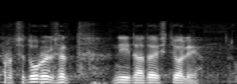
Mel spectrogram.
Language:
Estonian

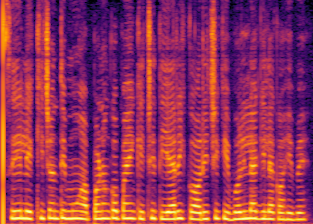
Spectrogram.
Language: Odia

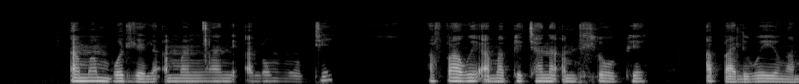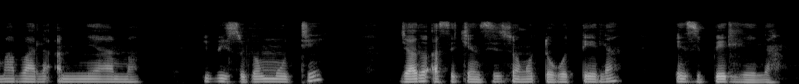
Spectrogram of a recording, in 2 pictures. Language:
North Ndebele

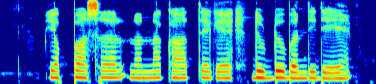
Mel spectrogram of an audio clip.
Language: Kannada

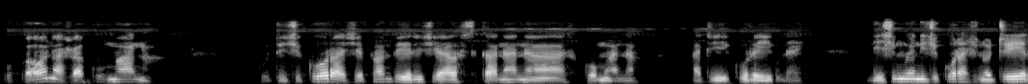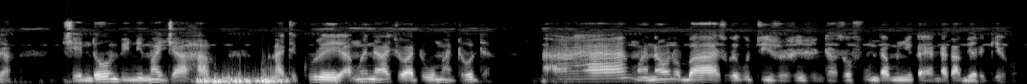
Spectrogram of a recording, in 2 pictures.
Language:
Ndau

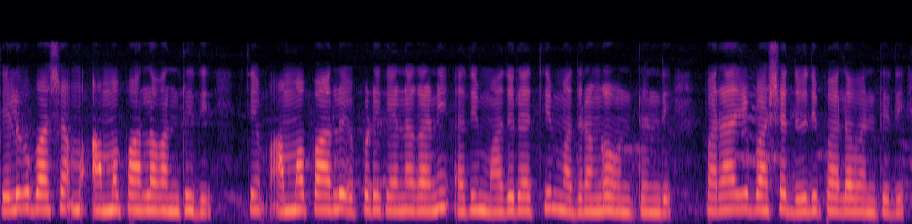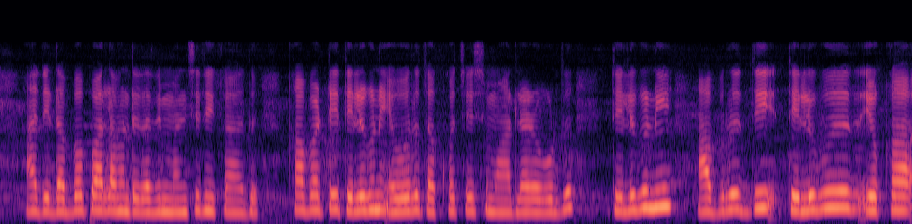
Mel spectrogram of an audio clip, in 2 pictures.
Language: Telugu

